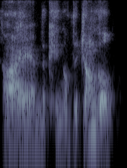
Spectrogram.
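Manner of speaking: low, stately lion voice; put-on lion, pitched well down. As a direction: proclaim it as a deep-voiced jungle king. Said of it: "And the lion says".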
